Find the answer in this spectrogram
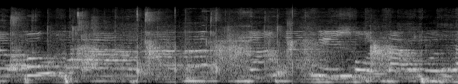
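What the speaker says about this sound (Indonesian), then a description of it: "bertepuk-tepuk" Hands clap in a group activity alongside spinning hand motions, with several irregular claps sounding over a lively background of voices.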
